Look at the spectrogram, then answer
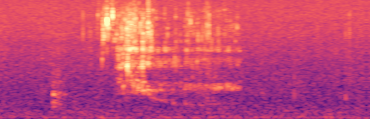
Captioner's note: pouring water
